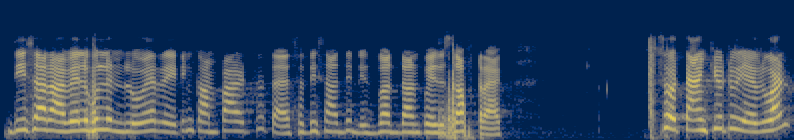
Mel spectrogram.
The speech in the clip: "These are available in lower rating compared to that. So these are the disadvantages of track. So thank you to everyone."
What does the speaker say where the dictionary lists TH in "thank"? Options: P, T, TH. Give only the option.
T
